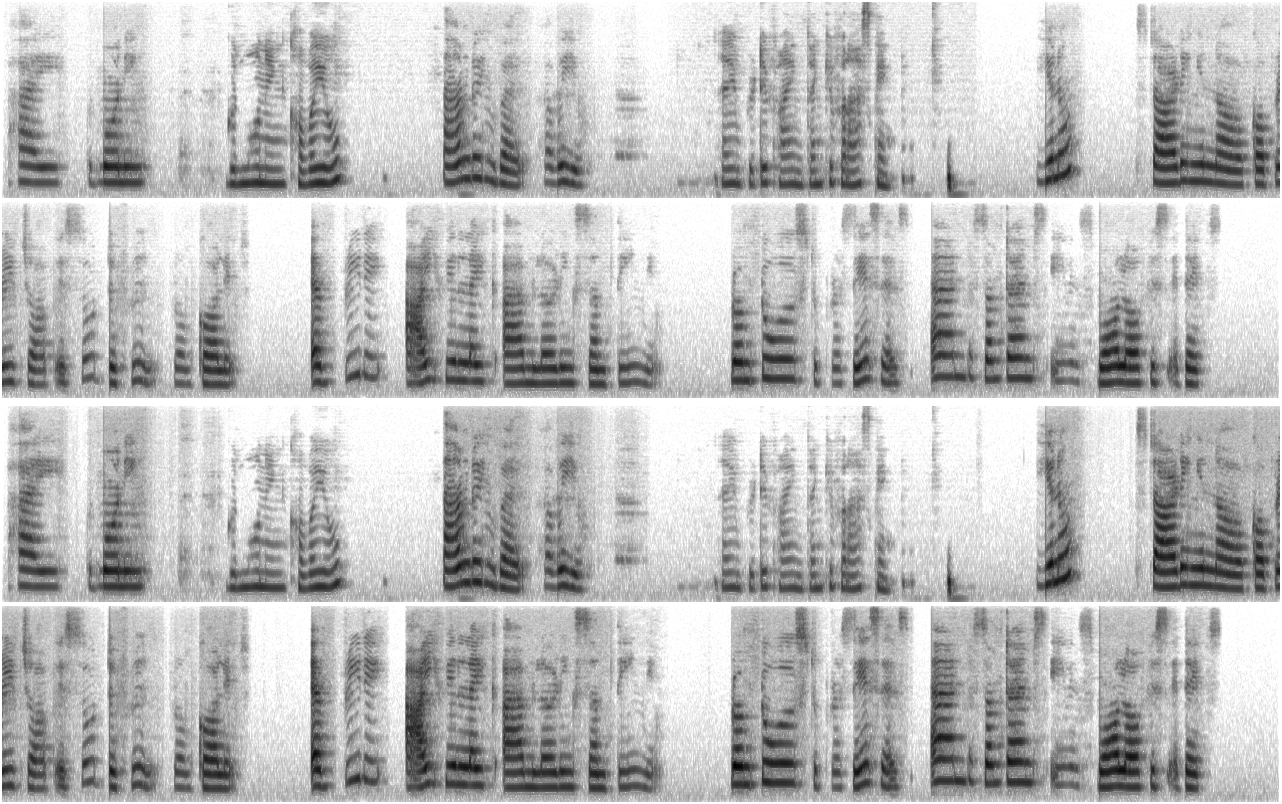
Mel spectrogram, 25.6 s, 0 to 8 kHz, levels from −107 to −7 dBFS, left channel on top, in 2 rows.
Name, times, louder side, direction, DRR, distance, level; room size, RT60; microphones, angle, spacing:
voice 1, 0.2-0.6 1.0-1.4 4.4-5.8 10.4-10.8 11.5-15.1 15.9-16.6 16.8-19.3 20.1-21.8 22.1-24.8, right 4 dB, 65° right, 0.6 m, -24 dB
voice 2, 2.2-3.4 7.2-8.9 9.5-9.6, left 2 dB, 75° left, 2.2 m, -31 dB
head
